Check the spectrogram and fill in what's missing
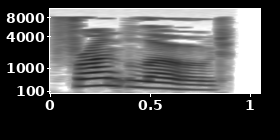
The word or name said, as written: front-load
